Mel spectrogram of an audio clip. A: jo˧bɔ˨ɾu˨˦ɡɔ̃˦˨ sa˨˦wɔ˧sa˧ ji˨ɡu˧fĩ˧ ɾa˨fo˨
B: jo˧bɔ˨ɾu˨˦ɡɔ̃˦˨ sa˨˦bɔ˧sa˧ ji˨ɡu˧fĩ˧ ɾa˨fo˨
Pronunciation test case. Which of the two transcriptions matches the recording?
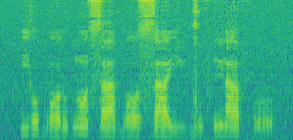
B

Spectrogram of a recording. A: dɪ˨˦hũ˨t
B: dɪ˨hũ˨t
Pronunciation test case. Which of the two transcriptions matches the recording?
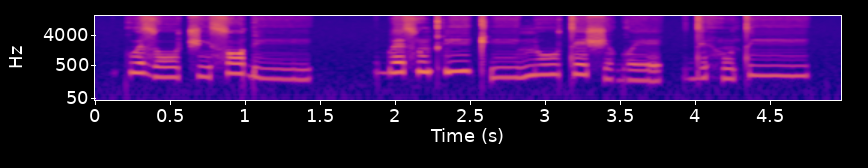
A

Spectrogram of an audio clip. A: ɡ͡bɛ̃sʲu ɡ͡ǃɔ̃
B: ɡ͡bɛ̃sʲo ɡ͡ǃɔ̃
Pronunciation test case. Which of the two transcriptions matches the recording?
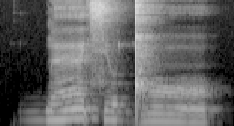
B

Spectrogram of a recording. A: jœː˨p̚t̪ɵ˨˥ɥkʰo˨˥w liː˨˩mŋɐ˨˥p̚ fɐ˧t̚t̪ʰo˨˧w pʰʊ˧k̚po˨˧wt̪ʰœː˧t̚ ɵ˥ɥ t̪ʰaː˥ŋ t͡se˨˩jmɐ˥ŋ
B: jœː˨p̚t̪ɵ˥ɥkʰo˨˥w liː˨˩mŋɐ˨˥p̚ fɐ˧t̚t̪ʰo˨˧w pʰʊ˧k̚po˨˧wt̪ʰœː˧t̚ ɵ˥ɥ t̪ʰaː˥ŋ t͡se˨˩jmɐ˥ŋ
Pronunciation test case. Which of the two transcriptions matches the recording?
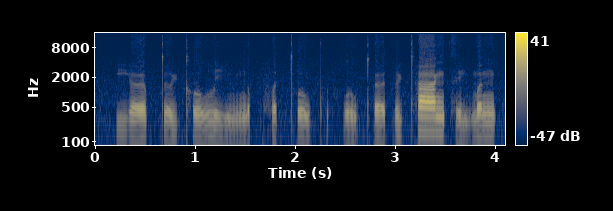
A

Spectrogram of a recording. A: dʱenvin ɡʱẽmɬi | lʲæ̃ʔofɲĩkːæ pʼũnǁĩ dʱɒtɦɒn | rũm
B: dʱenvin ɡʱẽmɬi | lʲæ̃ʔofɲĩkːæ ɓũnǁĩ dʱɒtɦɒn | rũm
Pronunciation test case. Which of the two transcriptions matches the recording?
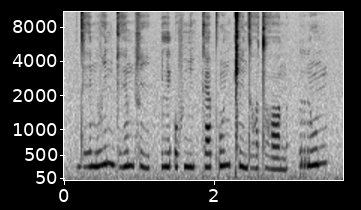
A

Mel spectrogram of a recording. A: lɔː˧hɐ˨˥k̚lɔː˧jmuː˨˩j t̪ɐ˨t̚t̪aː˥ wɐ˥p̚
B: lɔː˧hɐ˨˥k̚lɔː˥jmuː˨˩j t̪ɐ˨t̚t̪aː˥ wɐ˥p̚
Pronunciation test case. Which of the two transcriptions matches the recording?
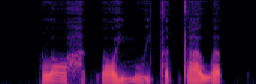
A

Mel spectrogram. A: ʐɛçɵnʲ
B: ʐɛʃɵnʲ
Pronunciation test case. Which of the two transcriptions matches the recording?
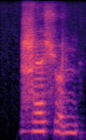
B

